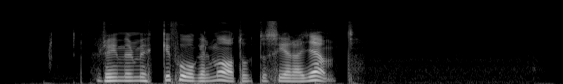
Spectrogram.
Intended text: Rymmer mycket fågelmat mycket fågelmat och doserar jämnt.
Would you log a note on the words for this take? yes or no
yes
